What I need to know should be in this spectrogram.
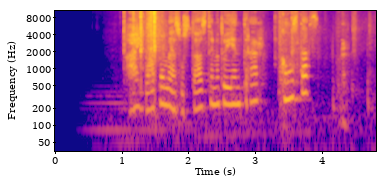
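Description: A young woman speaks cheerfully nearby.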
